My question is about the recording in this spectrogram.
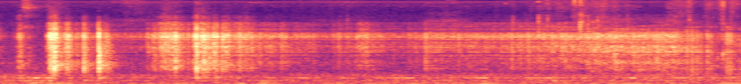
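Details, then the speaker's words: Old childhood radio before cleaning: harsh scratchy crackles then hissy, poorly tuned background; dirty volume/tuner potentiometer causing crackle, to be cleaned with CRC electronic cleaner. "the radio comes on but here's a lot of scratching sounds a very poor reception"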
